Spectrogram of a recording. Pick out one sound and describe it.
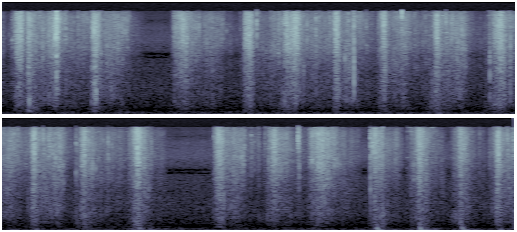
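Footsteps rustle and swish through tall grass at a steady walking pace.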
